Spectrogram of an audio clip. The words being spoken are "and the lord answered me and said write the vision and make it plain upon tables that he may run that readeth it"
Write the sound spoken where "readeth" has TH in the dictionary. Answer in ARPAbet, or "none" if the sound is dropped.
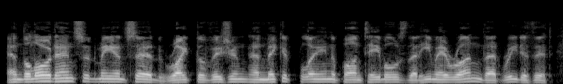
TH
